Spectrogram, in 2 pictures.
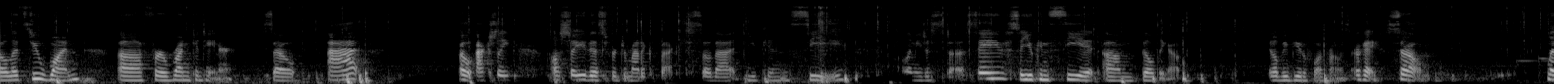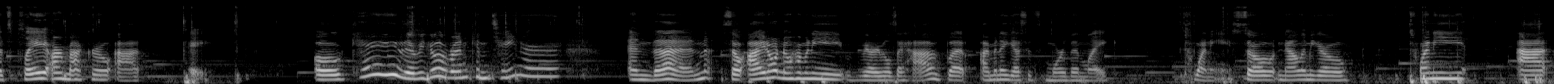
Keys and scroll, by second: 1.6 shift+2, 16.1 shift+2, 17.4 a, 23.3-24.1 typing, 29.4-30.7 typing.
